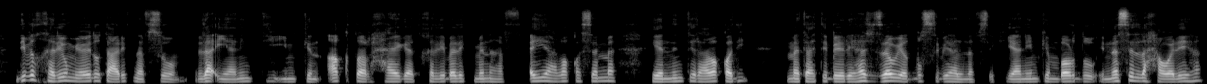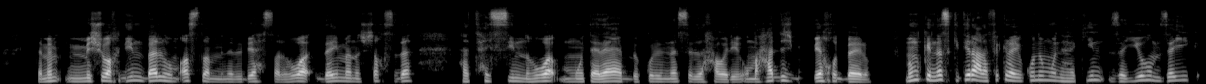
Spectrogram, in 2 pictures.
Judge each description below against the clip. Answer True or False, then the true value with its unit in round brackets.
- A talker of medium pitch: True (145 Hz)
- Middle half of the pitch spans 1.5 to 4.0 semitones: True (3.5 semitones)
